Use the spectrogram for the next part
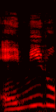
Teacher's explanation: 어미를 뒤에 있는 이 모음 때문에 애미로 발음합니다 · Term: 이모음 역행 동화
